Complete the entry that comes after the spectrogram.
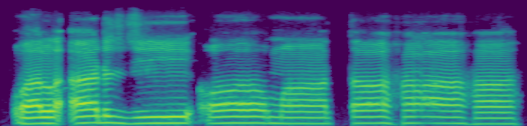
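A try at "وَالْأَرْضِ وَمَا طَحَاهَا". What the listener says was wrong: ওয়াল আরদি টান হচ্ছে, দি টান দেওয়া যাবে না। ওয়াল আরদি, ওয়া মা টান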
